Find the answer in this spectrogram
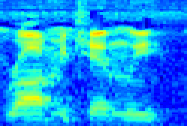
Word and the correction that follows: McElhenney: McElhenney. – I think you're right.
